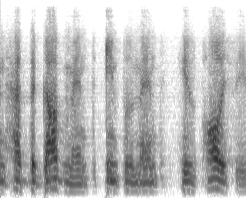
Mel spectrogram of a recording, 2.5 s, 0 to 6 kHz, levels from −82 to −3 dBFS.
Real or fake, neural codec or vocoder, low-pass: fake; vocoder, 24 kHz, 100 mel bands, Vocos; 5.4 kHz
